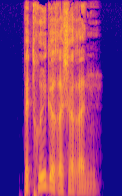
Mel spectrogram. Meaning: inflection of betrügerisch: 1. strong genitive masculine/neuter singular comparative degree 2. weak/mixed genitive/dative all-gender singular comparative degree
- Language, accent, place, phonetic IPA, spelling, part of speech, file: German, Germany, Berlin, [bəˈtʁyːɡəʁɪʃəʁən], betrügerischeren, adjective, De-betrügerischeren.ogg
